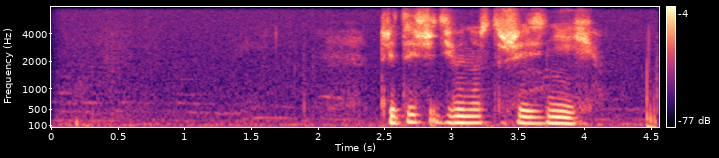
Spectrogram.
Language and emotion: Russian, neutral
